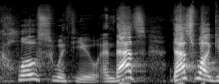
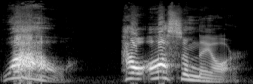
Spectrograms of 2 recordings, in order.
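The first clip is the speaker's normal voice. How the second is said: louder, higher delighted parent's wow; proud parent awe; 4 semitones higher, 6 dB louder, slower than usual. Retold or imitated. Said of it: "from the perspective of a parent".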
